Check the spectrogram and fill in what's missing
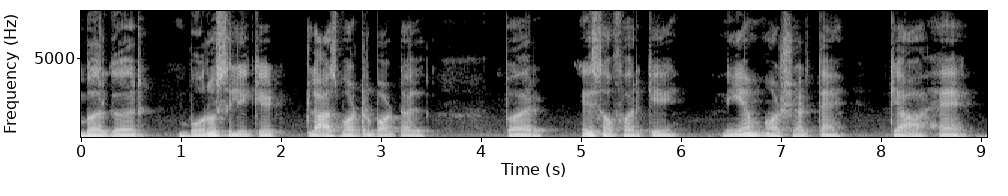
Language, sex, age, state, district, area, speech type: Hindi, male, 45-60, Madhya Pradesh, Bhopal, urban, read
